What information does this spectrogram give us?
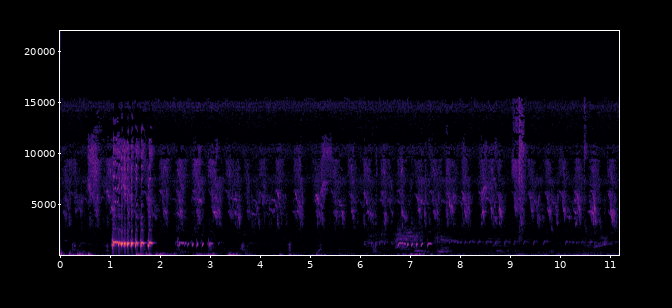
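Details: Local zebra dove singing, used as a lure for doves that have stopped singing: several bursts of rapid, bubbling cooing trills, one starting loud and fading, separated by pauses, with soft thumps and faint high chirps from other birds.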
